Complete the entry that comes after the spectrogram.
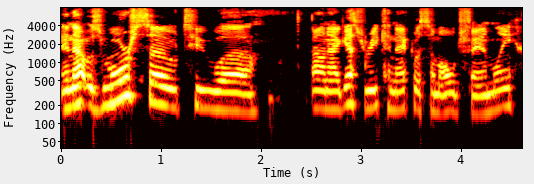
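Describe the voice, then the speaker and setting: Ordinary pitch variation and a moderate pace mark this voice, heard with a slight Southern US accent. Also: man, high pitch for a man. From Kentucky, US South (Corbin, Louisville). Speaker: computer specialist, army veteran. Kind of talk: casual chat. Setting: podcast.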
